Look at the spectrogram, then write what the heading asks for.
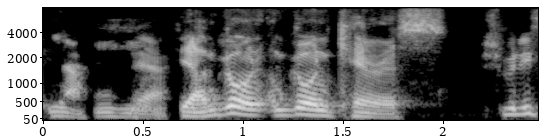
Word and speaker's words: Karras: local news stations in Toledo to find a pronunciation for Toledo's defensive coordinator. I'm going Karras. All right, lock in your predictions. Yeah, so his last name, for people that don't know, it's what, Kehres, right?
